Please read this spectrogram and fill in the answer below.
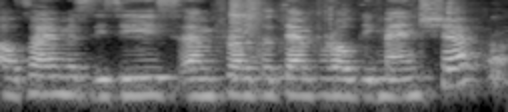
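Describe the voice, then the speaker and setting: A woman speaks with a Catalan accent. Her pitch is medium. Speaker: neuroscientist on advisory task force. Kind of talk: speaker introductions at online meeting. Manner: halting, many fillers.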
